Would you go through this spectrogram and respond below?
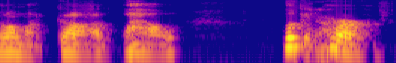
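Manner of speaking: fatherly dad voice. Retelling what dad says when he gets going: imitating dad. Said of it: "he's like".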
